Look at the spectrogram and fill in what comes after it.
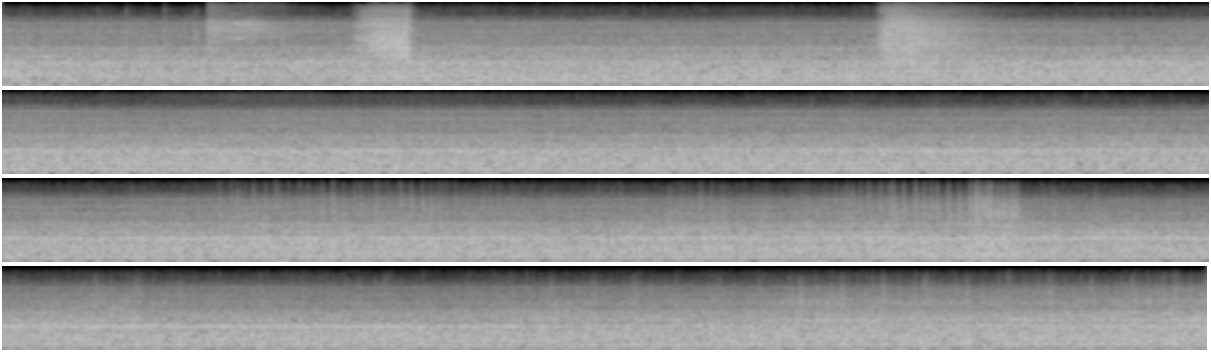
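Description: Norfolk Southern freight train moving through a rail yard: a steady rolling rumble, with a few short sharp noises in the first five seconds and one more later on.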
